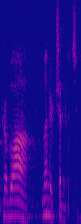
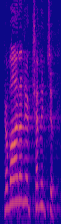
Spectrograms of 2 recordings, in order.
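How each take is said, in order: First: Lower, soft humble plea; penitent prayer. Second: Said in the usual way. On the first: Acted. Preacher voicing a sinner's prayer, soft and humble. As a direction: murmur it like a confession.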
